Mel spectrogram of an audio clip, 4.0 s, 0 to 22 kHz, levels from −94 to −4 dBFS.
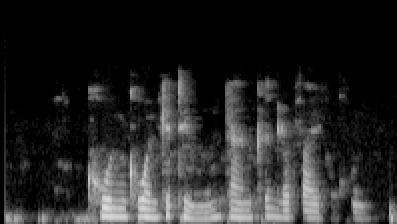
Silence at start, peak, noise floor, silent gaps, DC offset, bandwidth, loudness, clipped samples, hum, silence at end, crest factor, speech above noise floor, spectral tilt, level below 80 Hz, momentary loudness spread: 0.05 s; -8 dBFS; -49 dBFS; none; under 0.1%; 6.2 kHz; -26 LUFS; under 0.1%; none; 0 s; 20 dB; 25 dB; -9 dB/octave; -56 dBFS; 18 LU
